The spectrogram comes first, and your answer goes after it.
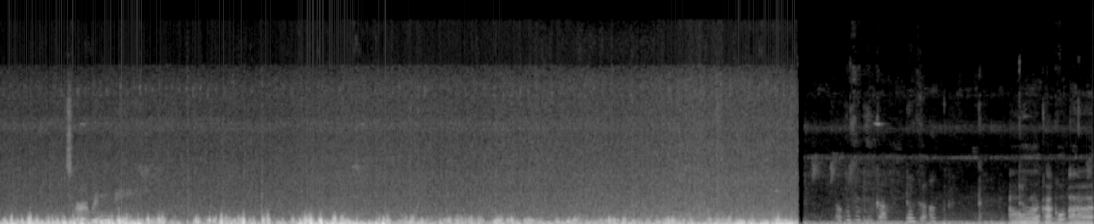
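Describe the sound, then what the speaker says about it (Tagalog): Strong wind buffets the microphone outdoors on a foggy walk, a loud rumbling roar under a person talking, then it drops off sharply to a quieter background for the last few seconds. "It's very windy."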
